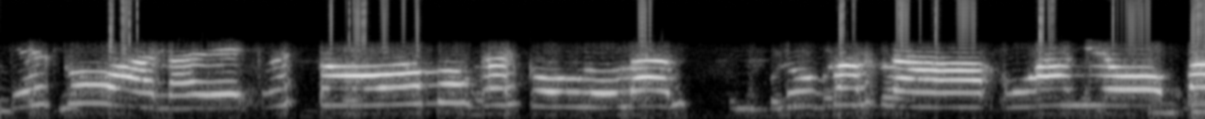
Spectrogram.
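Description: A young girl singing unaccompanied in a high, clear voice, holding long notes in phrases with a brief pause about three and a half seconds in.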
